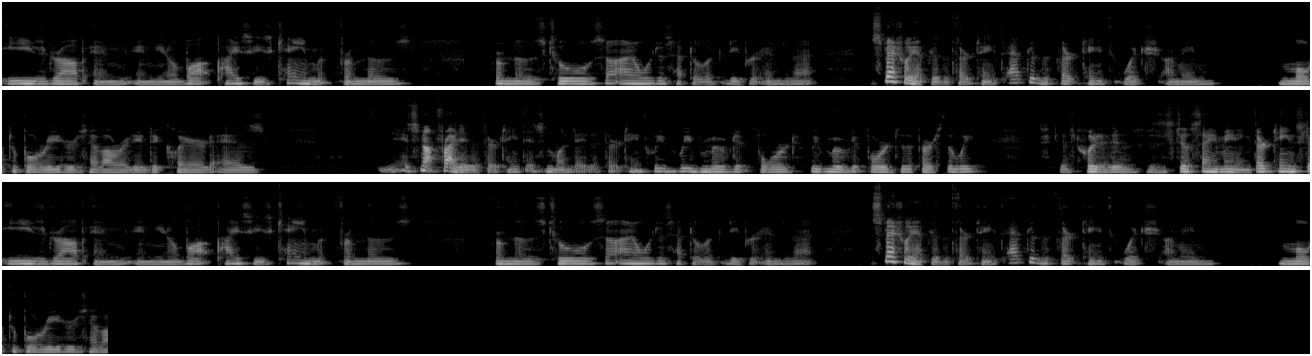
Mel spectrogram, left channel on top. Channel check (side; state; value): right; drops out; at 14.2 s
